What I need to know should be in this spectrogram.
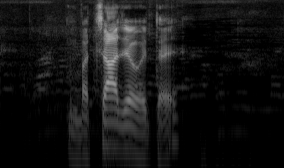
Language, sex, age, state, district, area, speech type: Maithili, male, 60+, Bihar, Araria, rural, spontaneous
